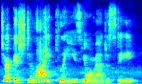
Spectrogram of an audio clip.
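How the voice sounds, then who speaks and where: A woman's voice: medium pitch, very animated, slow, muffled recording. A woman voicing a young boy, cold and eager, who answers politely and later carelessly. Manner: polite at first, then careless.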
